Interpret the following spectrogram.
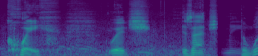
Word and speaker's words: quaich: There's pronunciations but the usual one is quaich, which is actually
